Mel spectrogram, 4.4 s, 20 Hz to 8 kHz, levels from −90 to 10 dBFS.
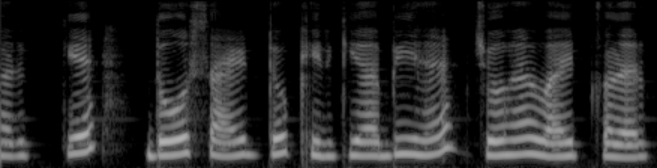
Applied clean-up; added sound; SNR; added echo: neural mask model DeepFilterNet 3.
